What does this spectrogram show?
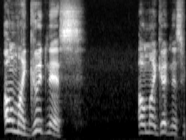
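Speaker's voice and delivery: high, loud burst of delight; thrilled to see a friend join; excited exclaim. Real, not acted. Greeting a new chatter, loud and delighted.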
